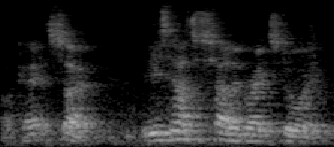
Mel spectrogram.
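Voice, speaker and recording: A man, leading a lively public speaking workshop and raising and dropping his energy on purpose. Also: fairly high pitch, fast talker, a little hiss or hum. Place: large room at a live workshop. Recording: roomy sound, voice from far off.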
